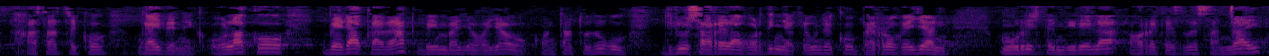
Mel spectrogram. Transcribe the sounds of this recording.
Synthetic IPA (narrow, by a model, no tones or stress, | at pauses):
ʝasat͡se̞ko̞ | ɡajðe̞nikʰo̞lako̞βe̞ɾakaðakbe̞jmbajɲoɣejaɣ̞o̞ko̞nt̪at̪uðuɣ̞u | d̪iɾusare̞ɾaɣ̞o̞ɾðiɲakeɣune̞ko̞be̞rʔo̞ɣ̞e̞jan | murist̪e̞nd̪iɾe̞lao̞re̞ke̞zd̪ue̞sanːaj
